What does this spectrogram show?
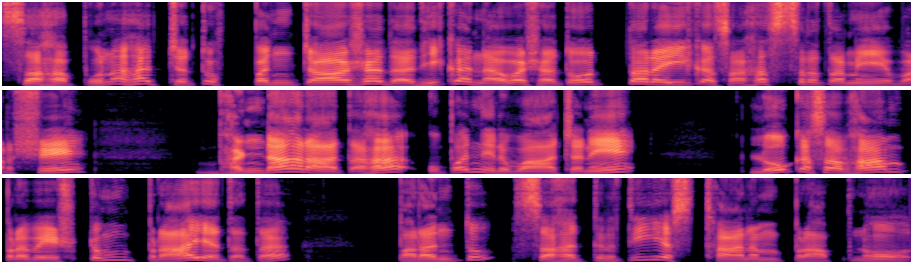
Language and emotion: Sanskrit, neutral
